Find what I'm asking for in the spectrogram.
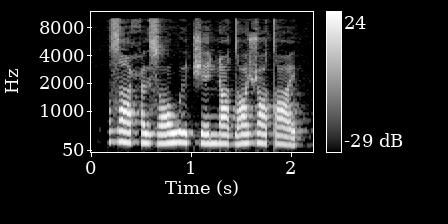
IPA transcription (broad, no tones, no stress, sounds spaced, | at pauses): zˤ i ħ ɨ z ɔ w ɨ t͡ʃ e ɲ e dˤ u ʒ u tˤ e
